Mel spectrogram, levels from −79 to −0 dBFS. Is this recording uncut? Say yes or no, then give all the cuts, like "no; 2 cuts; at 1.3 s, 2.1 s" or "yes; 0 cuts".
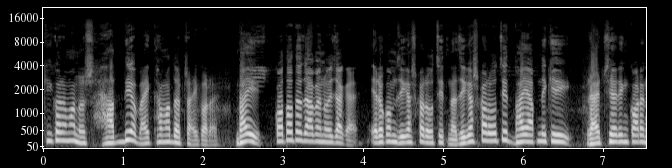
no; 1 cut; at 2.2 s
